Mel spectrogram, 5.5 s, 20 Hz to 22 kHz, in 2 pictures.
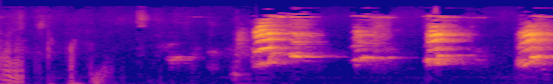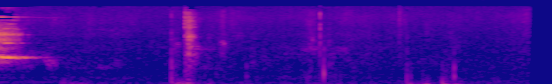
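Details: Four-week-old puppies, 3/4 Alaskan Malamute and 1/4 Siberian Husky, give a quick run of high, harsh yelping barks while play fighting.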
